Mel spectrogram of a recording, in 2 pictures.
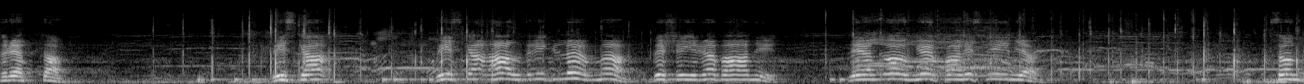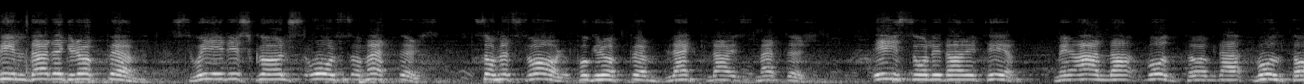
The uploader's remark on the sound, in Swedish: Talar på Mynttorget 10 mars 2019.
